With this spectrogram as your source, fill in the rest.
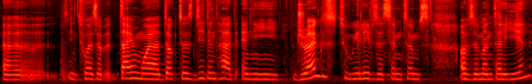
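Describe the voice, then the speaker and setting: A French accent at a moderate pace with ordinary pitch variation. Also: woman, medium pitch for a woman. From France. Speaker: historian researcher. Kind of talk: conference talk. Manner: halting, with many fillers.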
